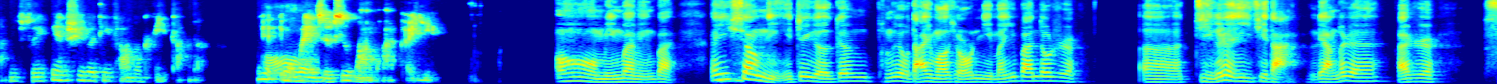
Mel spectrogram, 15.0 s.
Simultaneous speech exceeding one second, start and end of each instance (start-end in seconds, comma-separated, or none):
none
